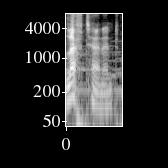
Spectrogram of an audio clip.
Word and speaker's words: lieutenant: Uh, but the way that Tolken uses it and he surely would have pronounced it left tenant just to to stick it to the French like any proper Englishman would.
